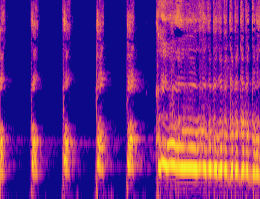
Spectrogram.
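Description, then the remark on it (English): Five short, evenly spaced yelping notes lead into a loud, rapid, rattling turkey gobble that warbles for about a second. It is clear, with no talking. “Turkey gobbles, or a hen does her stuff.”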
